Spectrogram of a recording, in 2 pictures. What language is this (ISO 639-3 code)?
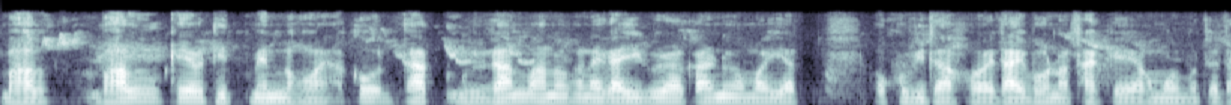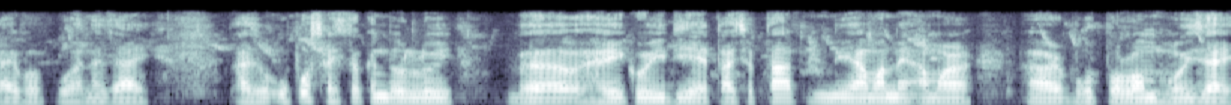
asm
